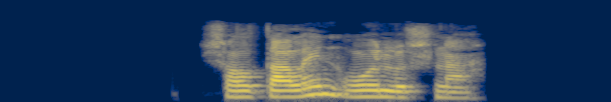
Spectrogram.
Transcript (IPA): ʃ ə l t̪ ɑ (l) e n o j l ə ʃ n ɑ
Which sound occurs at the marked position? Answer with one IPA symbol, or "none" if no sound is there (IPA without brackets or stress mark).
l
